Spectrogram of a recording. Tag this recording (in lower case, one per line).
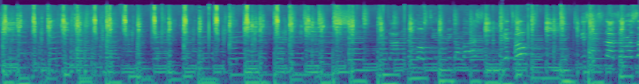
reggae
music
